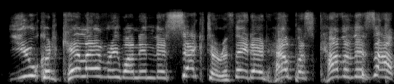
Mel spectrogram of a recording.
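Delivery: shrill, very high, frantic yelling. Narrating a scene in which Valentine yells: Valentine yelling. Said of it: "Valentine's yelling like".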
